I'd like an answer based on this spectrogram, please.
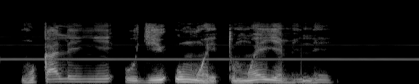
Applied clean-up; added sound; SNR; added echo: none; Wind instrument, woodwind instrument; 18 dB; none.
